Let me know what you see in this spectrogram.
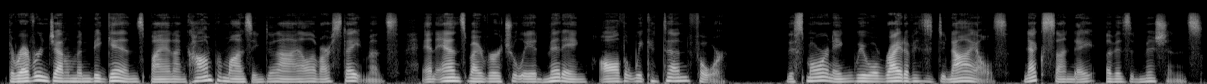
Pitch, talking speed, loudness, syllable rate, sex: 140 Hz, 170 wpm, -20 LUFS, 5.3 syllables/s, female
